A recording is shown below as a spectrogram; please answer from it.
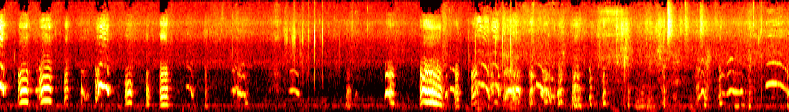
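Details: German Shepherd dog giving short, high, yelping barks and whimpers in quick bursts, a quieter stretch of scattered squeaky calls midway, then a dense run of overlapping yips and whines toward the end.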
